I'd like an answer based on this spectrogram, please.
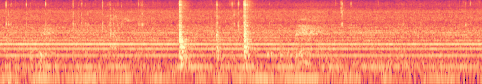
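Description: A screen spline roller pressing screen mesh and spline into an aluminium window-screen frame's groove, with small scraping ticks and two sharp clicks about two and three seconds in. A steady hum from a small electric desk fan runs underneath.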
